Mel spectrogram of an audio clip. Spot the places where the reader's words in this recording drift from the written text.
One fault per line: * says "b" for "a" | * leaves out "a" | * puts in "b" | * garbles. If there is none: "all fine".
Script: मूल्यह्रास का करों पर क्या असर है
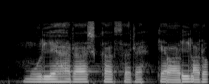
* leaves out "करों पर क्या"
* garbles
